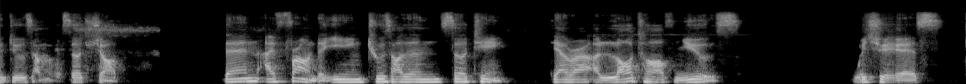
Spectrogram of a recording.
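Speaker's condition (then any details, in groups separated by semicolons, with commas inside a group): No condition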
